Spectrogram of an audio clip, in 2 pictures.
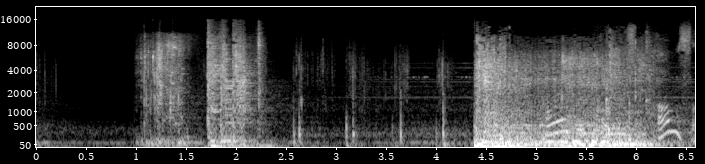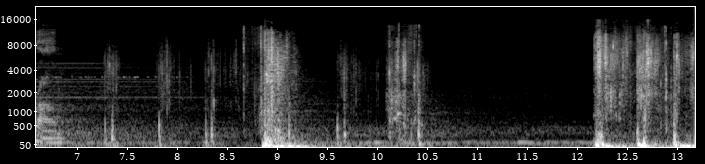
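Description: Game sound effects thud and clatter as objects are picked up and thrown.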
